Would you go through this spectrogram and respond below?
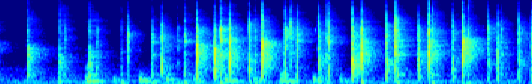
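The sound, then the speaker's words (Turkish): A short burst of hand clapping from a small group, quick overlapping claps building in a steady, lively rhythm for a few seconds, moderately loud with no talking. “Evet alkışları alalım.”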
